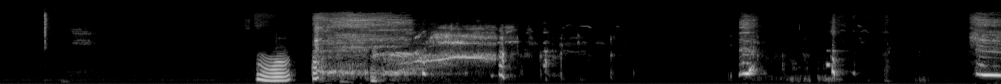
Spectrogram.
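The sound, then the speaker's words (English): A person imitates an air horn with a loud, raspy, buzzing blare lasting about two seconds, preceded by a short rising vocal squeal, followed by scattered brief breathy noises. “There's that air horn again.”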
